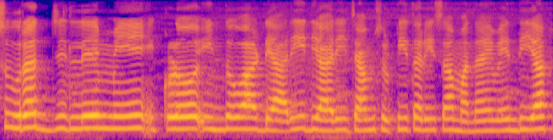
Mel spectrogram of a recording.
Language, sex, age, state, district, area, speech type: Sindhi, female, 18-30, Gujarat, Surat, urban, spontaneous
